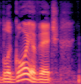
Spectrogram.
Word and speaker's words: Blagojevich: I mispronounced that Blagojevich. It's Blagojevich.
